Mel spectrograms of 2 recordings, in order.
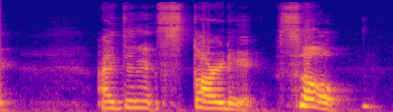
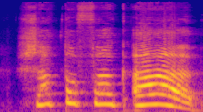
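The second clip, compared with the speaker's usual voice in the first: slow, higher-pitched retort from afar; drawn-out retold shout; mock angry yell; 6 semitones higher, slower than usual. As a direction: imitate an irritated neighbour hollering back. Retold neighbour yelling back.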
